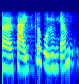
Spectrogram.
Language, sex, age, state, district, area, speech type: Bengali, female, 30-45, West Bengal, Darjeeling, rural, conversation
